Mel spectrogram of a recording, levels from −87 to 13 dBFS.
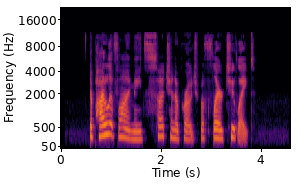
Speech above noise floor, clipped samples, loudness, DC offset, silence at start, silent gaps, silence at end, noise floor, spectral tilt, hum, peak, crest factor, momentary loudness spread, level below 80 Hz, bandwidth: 45 dB; under 0.1%; -23 LUFS; under 0.1%; 0.6 s; none; 0.75 s; -68 dBFS; -3.5 dB/octave; none; -2 dBFS; 24 dB; 14 LU; -76 dBFS; 11.5 kHz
